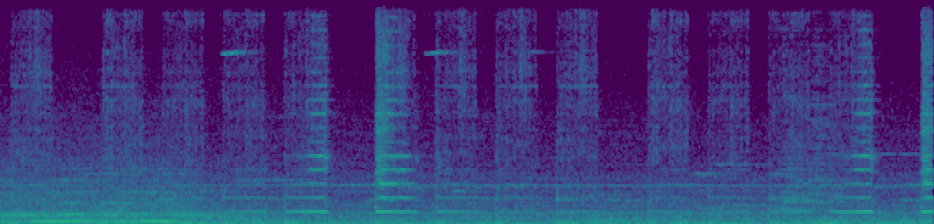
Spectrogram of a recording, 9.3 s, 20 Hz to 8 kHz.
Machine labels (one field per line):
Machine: slide rail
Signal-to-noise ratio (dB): 0 dB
